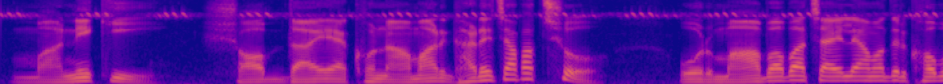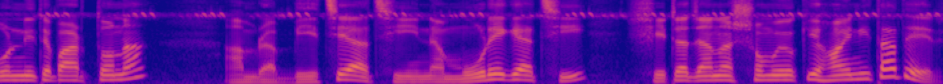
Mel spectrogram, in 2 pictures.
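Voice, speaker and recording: A man voicing a hot-tempered, menacing middle-aged uncle turned ghoul with a distorted voice, in an animated horror story. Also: mid-range voice, normal speed, slight background noise. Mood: angry, accusing.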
